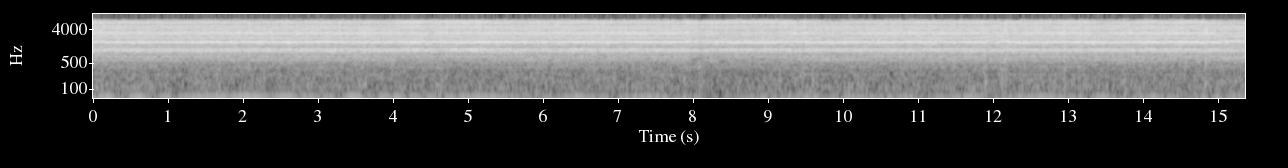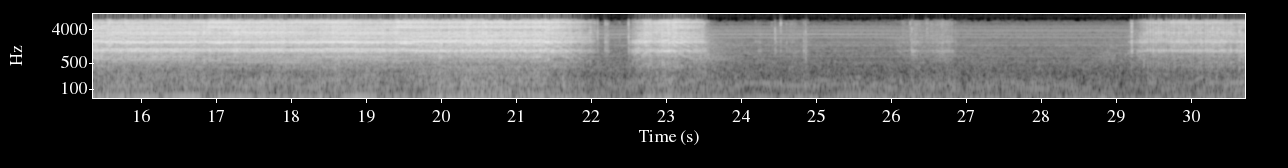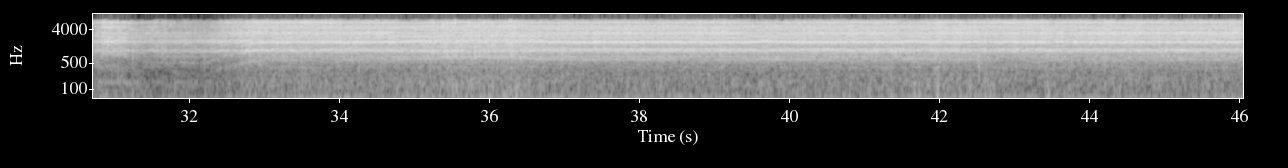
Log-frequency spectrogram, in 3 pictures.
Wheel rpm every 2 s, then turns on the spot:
160, 160, 160, 160, 160, 160, 160, 160, 160, 160, 120, 40, 0, 0, 20, 80, 130, 160, 160, 160, 160, 160, 160.
none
